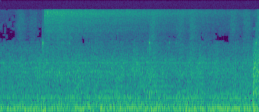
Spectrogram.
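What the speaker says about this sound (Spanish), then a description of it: "Y ahora sí estamos despegando." A passenger airliner takes off, heard from inside the cabin as a loud, steady roar and rumble of engines and rolling wheels that stays constant throughout, with no speech.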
